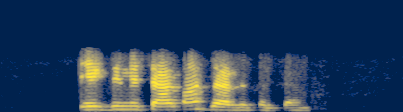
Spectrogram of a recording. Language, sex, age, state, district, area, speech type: Hindi, female, 18-30, Uttar Pradesh, Pratapgarh, rural, conversation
